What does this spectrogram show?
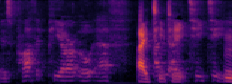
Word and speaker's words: Profitt: and your last name is Profitt, P-R-O-F-I-T-T. I-T-T. Mm-hmm. It's pronounced Profitt.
